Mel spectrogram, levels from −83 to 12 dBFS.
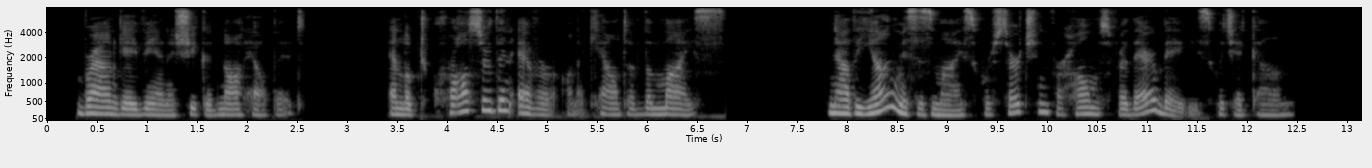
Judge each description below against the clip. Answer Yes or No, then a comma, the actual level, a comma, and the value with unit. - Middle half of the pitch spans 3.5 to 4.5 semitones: Yes, average, 3.8 semitones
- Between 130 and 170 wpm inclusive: Yes, average, 155 wpm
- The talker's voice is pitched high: No, medium, 155 Hz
